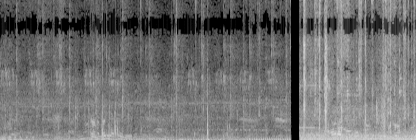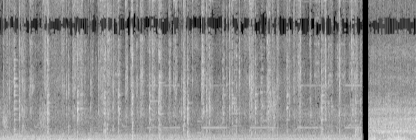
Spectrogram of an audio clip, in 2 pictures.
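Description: Brooms and rakes scrape across the ground.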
